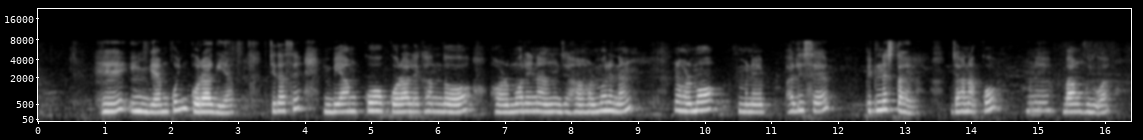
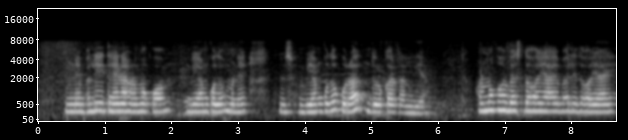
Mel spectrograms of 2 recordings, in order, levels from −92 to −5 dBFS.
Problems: none marked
